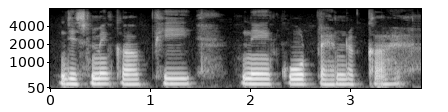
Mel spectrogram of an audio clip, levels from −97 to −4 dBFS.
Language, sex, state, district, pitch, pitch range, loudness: Hindi, female, Uttar Pradesh, Lalitpur, 190 Hz, 180-195 Hz, -17 LUFS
